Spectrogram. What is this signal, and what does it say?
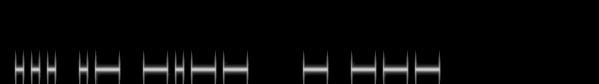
Morse code, heard as a keyed tone, about 15 wpm, 700 Hz. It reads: SAY TO
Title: Sets of 5 Words 15wpm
